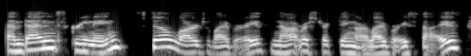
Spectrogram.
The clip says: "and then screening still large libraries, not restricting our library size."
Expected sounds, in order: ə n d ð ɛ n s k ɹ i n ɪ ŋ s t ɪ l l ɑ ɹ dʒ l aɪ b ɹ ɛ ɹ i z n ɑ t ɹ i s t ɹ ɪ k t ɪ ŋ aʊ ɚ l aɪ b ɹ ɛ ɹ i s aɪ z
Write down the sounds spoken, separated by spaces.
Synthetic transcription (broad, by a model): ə n ð ɛ n s k ɹ i n ɪ ŋ s t ɪ l l ɑ ɹ dʒ l aɪ b ɹ ɛ ɹ i z n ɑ t ɹ i s t ɹ ɪ k t ɪ ŋ aʊ ɚ l aɪ b ɹ ɛ ɹ i s aɪ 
